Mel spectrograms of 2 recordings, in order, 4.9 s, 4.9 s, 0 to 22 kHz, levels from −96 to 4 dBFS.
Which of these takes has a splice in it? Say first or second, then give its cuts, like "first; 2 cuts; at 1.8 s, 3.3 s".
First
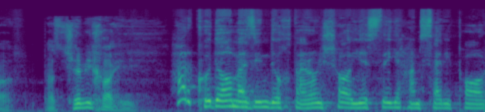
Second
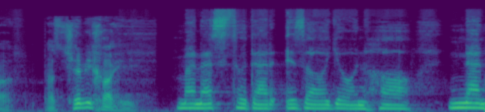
second; 1 cut; at 1.6 s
